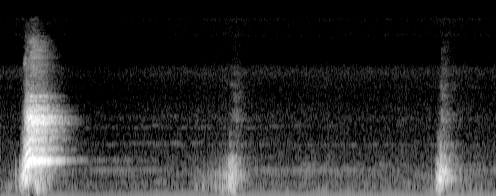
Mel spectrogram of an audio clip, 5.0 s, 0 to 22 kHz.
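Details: A female Border Collie puppy, 15 weeks old, barks at animals on TV: one loud, bright, harmonic bark, followed by two much fainter, lower, short sounds spaced about two seconds apart.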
